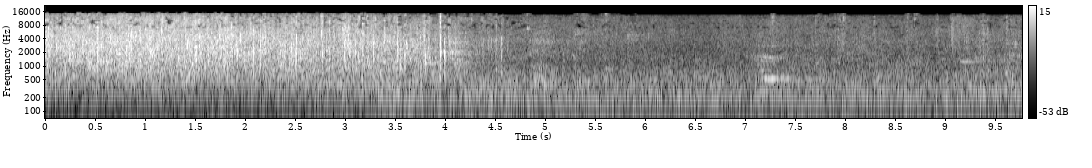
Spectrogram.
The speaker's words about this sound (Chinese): 请大家掌声欢迎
